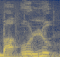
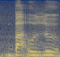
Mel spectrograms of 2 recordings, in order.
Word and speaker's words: Baulu: of these dishes in mindo Mandi and then baulu baulu baulu and then Dalal Dalal yeah that's it that's uh how to pronounce it putle Mandi and baulu andu wait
